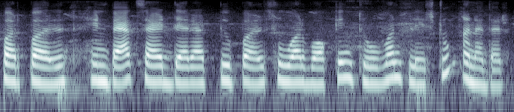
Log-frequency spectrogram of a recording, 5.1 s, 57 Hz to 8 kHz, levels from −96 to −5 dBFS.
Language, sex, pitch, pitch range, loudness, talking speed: English, female, 215 Hz, 205-235 Hz, -18 LUFS, 175 wpm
